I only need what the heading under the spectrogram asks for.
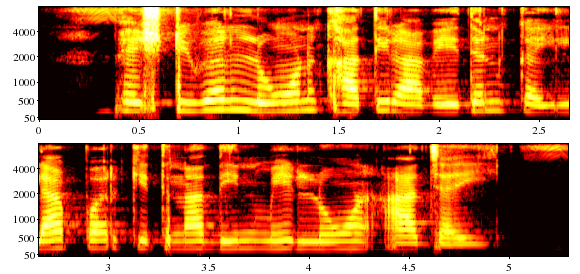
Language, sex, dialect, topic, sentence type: Bhojpuri, female, Southern / Standard, banking, question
